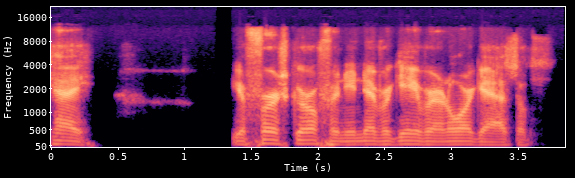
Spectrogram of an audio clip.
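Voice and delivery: put-on whisper. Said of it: "I'd probably whisper in my clone's ear".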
